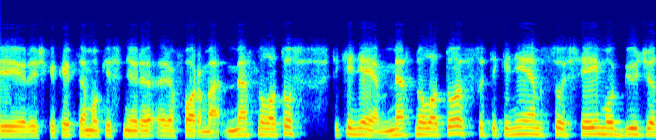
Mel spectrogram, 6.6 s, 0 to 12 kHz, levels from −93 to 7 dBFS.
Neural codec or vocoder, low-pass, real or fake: none; 7.2 kHz; real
